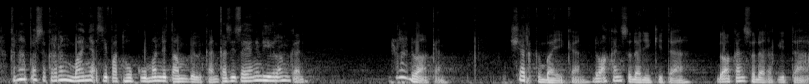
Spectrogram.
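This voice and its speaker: A man preaching a sermon, lively and full of rhetorical questions. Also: medium pitch, slightly rough. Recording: dull audio with long hall reverb.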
